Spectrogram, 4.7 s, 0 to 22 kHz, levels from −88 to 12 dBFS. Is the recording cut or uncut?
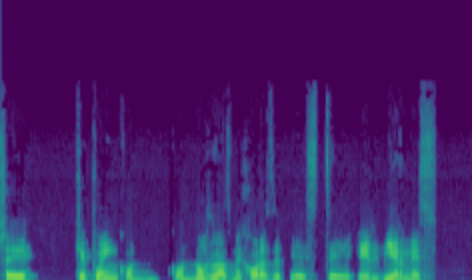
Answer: cut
